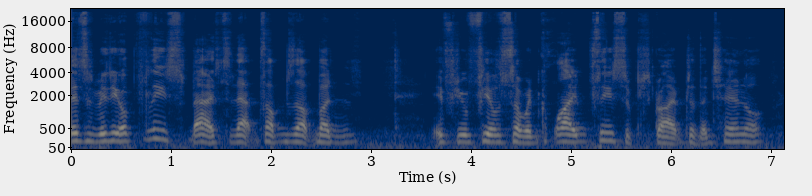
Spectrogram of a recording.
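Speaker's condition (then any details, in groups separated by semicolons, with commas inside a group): Cerebral palsy; cerebral palsy, wheelchair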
